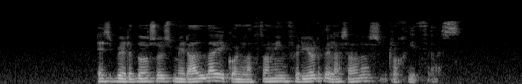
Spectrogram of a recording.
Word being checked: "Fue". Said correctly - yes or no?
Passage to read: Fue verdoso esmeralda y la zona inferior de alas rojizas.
no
